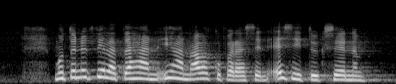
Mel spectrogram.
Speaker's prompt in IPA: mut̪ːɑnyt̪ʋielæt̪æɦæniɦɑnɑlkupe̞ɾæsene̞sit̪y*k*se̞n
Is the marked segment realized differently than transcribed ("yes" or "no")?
no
